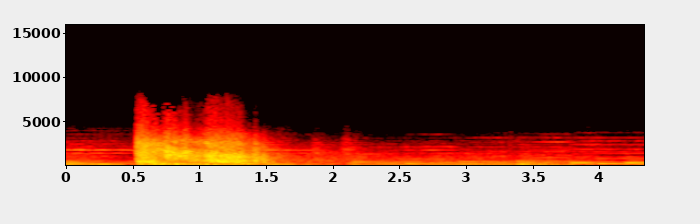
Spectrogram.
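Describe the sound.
A single rifle gunshot in a 1960 Western film, a sudden loud, sharp blast followed by a long rumbling decay that fades over a few seconds.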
